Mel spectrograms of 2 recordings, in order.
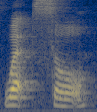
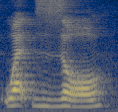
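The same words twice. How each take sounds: First: The middle consonant is a voiceless s sound. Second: The middle consonant is a voiced z sound. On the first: "I also didn't say s" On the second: "I didn't say z"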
